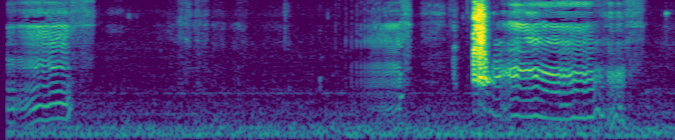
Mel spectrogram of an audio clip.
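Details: A tiny female French bulldog puppy cries with high, wavering whines that rise and fall, calling for her owner after he steps away.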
